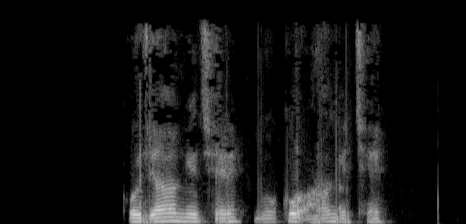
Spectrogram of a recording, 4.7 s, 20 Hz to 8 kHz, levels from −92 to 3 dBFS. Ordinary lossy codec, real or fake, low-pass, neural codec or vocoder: MP3, 32 kbps; fake; 7.2 kHz; codec, 24 kHz, 3 kbps, HILCodec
